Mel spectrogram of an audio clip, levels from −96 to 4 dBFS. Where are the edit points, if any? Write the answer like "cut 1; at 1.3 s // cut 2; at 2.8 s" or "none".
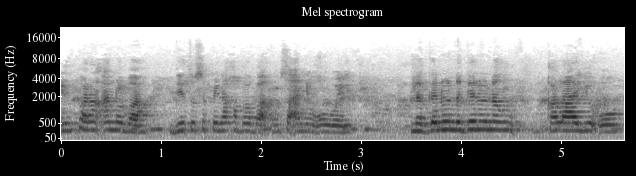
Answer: none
